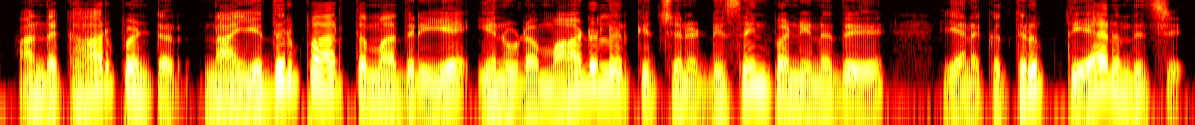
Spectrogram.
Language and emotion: Tamil, happy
